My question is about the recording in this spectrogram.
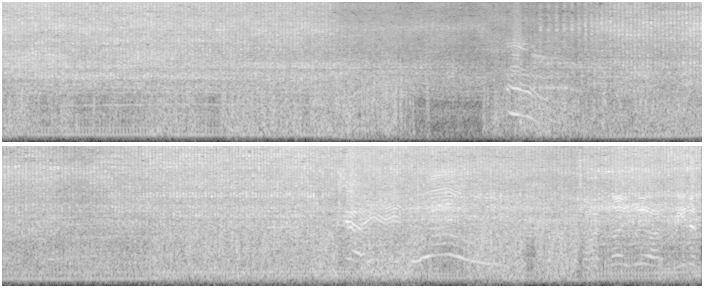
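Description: A vehicle's engine running as it drives over a rough grassy track, with wind and rattle noise. The engine note drops briefly about four seconds in, then picks up and rises again.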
